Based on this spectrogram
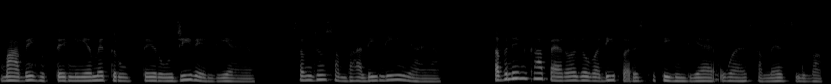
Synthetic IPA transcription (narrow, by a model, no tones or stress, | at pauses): mãːbʱɪɦʊt̪enɪjəmɪt̪ɾuːp̚t̪eɾoːd͡ʑiʋẽːnd̪iaːɦijãː | sɐ̃md͡ʑʱosɐ̃mbʱaːlĩːnd̪iɦĩaːɦjãː | sɐbʱɪnɪɪnɪ̆kʰãːpɛːɾõd͡ʑoːʋɐɗipɐ̰ɾɪst̪ʰɪt̪iʋĩːn̆d̪iaːɦeʔʊɦaɦesɐməjsiːmãː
